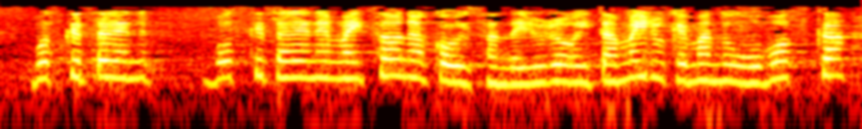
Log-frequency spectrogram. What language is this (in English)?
Basque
